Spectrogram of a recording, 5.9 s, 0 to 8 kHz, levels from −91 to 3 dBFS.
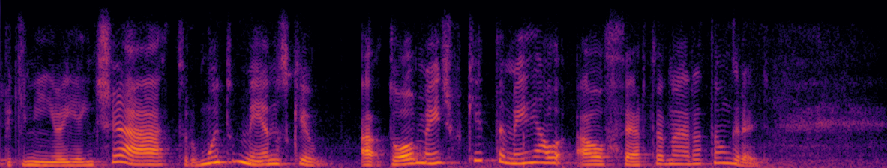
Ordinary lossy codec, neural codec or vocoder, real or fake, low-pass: Opus, 16 kbps; none; real; 7.2 kHz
